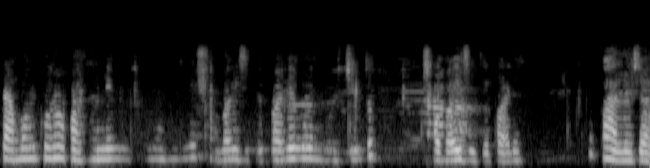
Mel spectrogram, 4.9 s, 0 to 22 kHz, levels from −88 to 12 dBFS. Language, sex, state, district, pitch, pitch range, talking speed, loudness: Bengali, female, West Bengal, Kolkata, 230 Hz, 215-245 Hz, 195 wpm, -21 LUFS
